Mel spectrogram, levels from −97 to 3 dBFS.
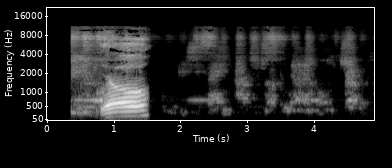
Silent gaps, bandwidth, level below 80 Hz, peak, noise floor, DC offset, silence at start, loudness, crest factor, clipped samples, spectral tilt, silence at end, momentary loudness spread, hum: none; 11 kHz; -76 dBFS; -2 dBFS; -69 dBFS; under 0.1%; 0.35 s; -13 LUFS; 16 dB; under 0.1%; -2 dB/octave; 3.4 s; 29 LU; none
